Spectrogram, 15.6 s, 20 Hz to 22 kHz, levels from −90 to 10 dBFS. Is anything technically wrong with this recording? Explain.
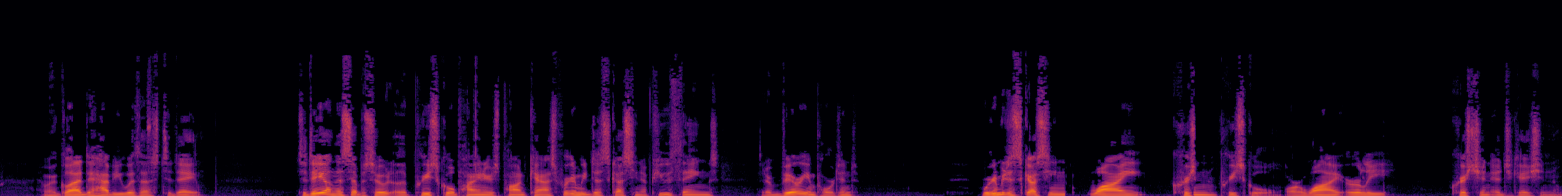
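Yes, there are two kinds of fault in this speech clip.

Electrical switching spikes: sharp snaps at 1.48 to 1.50 s, right after "to have you with", and at 4.76 s, likely from a nearby switch or motor arcing onto the line.

Compressed frames skipped: at 10.63 to 10.65 s, after "going to be", and at 11.93 to 11.95 s, just before "preschool or why early", the audio jumps ahead about 150 ms. That fits roughly seven 21.3 ms frames left out.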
